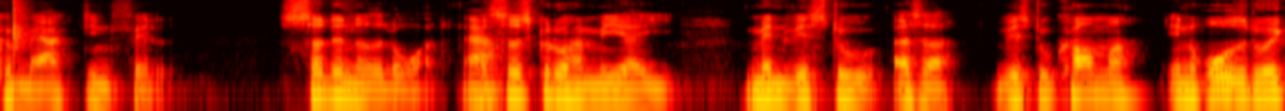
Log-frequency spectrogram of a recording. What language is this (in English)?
Danish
